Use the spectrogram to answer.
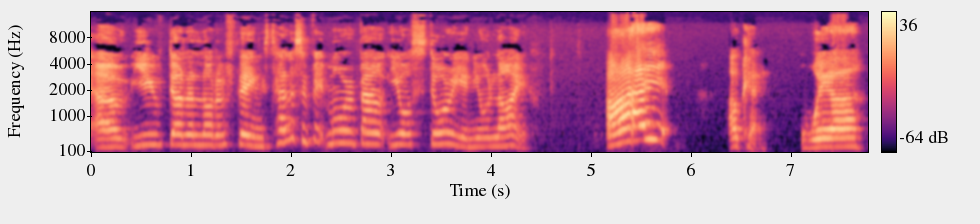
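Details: Adult woman interviewer; normal fluent speech.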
